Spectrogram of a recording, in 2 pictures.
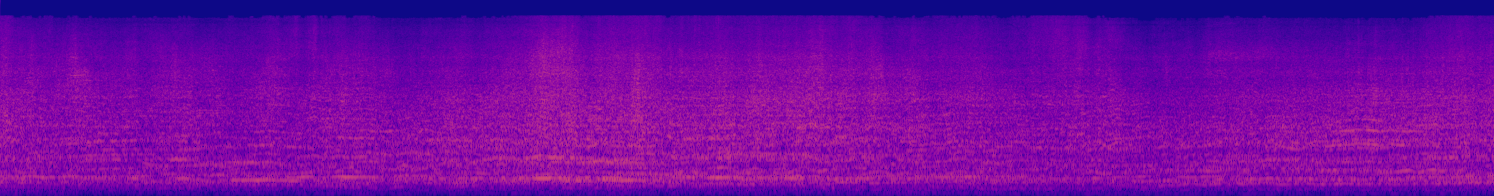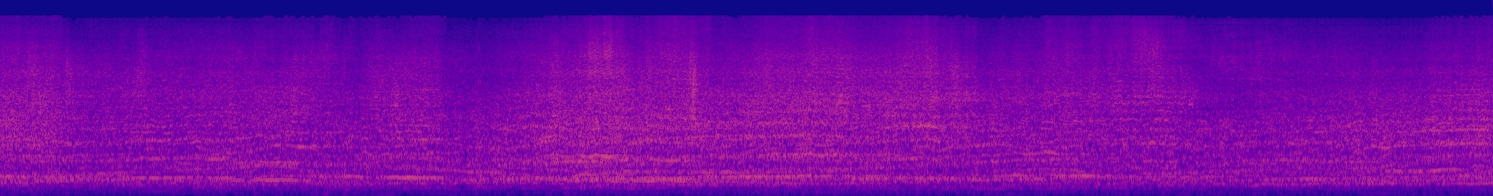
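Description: Race car engines roar loudly as they speed around a dirt track.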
